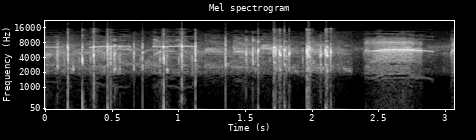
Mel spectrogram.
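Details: Swiftlets in Central Sulawesi calling at the roost: rapid irregular clicking and high chirps, ending in one drawn-out hissing buzz.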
